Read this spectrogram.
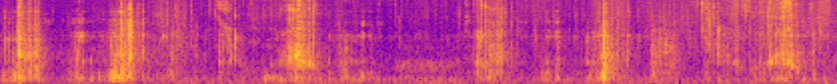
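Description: A spoon scrapes and squishes through sticky rice.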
